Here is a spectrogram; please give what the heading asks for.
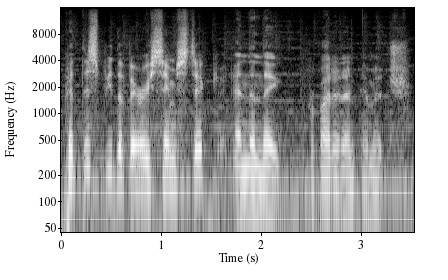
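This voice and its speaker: Man co-hosting a fan Q&A: bright, forceful tone, animated and teasing, soft music underneath. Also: on the low side, brisk. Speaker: question reader and co-host. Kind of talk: playful question reading in a fan Q&A. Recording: faint music behind the voice.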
